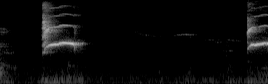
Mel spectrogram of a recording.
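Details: Greater green leafbird giving two clear whistled phrases, each opening with a harsh chirp and sliding into a sustained, slightly rising whistle, separated by about two seconds of silence.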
